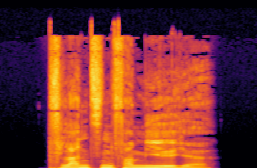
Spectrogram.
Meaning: plant family
- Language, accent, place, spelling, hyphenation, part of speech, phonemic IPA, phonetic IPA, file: German, Germany, Berlin, Pflanzenfamilie, Pflan‧zen‧fa‧mi‧lie, noun, /ˈpflantsənfaˌmiːli̯ə/, [ˈp͡flant͡sn̩faˌmiːli̯ə], De-Pflanzenfamilie.ogg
